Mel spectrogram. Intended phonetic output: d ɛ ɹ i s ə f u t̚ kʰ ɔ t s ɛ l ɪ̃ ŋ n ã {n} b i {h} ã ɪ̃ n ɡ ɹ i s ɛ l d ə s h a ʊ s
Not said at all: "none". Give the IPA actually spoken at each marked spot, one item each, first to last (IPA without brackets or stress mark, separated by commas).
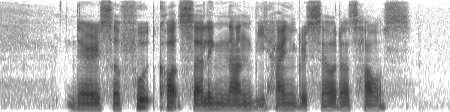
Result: n, h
